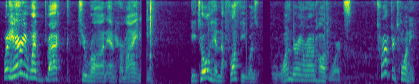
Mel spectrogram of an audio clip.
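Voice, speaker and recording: Male podcast host, high voice with big swings, giggly and sweary, reading aloud between casual asides; muffled recording. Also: sing-song, measured pace, pushed and bright, a little hiss or hum. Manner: giggly, self-mocking, foul-mouthed. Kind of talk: reading own childhood fan fiction aloud with casual banter.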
